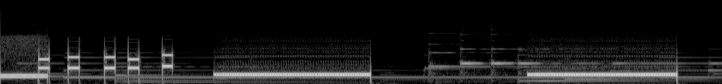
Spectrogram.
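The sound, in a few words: telephone dialing a phone number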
